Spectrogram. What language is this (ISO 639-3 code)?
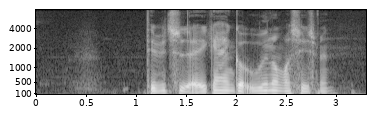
dan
